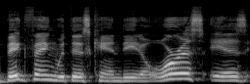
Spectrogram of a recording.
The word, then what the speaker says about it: auris: The big thing with this Candida auris is it's resistant to many different types of medications.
